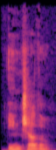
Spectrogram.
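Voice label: "hinchado", Spanish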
